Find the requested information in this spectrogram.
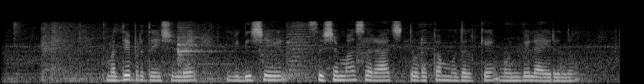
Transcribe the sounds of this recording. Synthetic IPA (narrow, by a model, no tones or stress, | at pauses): mɐd̪ʱjɐprɐd̪e̞ːɕile̞ʋid̪iɕɐjilsiʂɐmaːsɐɾaːd͡ʑt̪uɽɐkːɐmːuðɐlkɨmunbilaːjiɾunːu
